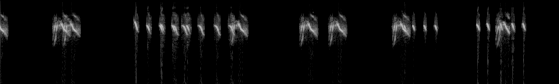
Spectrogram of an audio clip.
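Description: Western yellow wagtail giving thin, high, sharp chirps in quick clusters of several notes, repeated about once a second, against a quiet background.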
